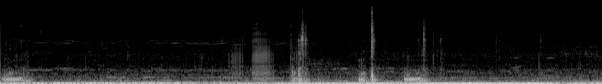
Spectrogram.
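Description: Low, steady rumble of a motor vehicle's engine moving slowly. Brief voices of passers-by and a few sharp clicks are heard over it.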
